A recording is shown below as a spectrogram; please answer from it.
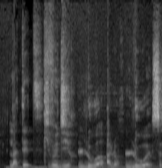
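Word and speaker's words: loha: Voilà, en gros tu dis loa, loa, L-O-A, mais ça s'écrit L-O-H-A, mais on prononce pas le H.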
